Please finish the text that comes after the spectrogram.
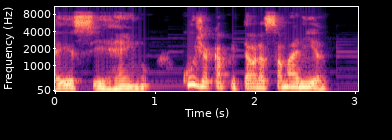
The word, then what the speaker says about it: Samaria: E Amós foi um profeta que profetizou para esse reino, cuja capital era Samaria, ou Samária, na pronúncia de alguns, e que o texto do capítulo 13 e também do capítulo 4 vai citar muito essa cidade.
